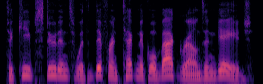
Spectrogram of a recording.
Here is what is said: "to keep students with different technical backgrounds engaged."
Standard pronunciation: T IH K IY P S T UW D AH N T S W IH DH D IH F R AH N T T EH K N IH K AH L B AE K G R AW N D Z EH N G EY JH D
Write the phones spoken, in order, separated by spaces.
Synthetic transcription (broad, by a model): T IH K IY P S T UW D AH N T S W IH DH D IH F R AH N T T EH K N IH K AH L B AE K G R AW N D Z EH N G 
